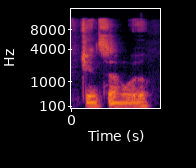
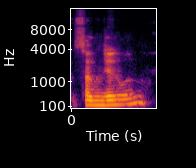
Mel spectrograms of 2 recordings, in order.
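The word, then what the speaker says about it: Sung Jinwoo: I saw the change in character progression with Jin Sung Woo.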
